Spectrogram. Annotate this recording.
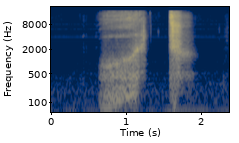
NPX Throat Clearing and Spit 4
